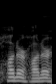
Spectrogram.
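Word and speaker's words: Hunter × Hunter: an X in it the Japanese don't pronounce the X it's just there as a visual thing that's why for example hunter hunter has an X in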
